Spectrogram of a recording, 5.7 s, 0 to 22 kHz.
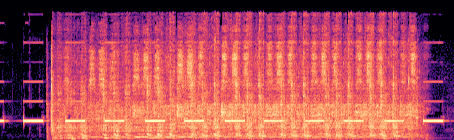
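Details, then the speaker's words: Mk1 Ford Fiesta Super Sport barn find, parked about 20 years: starter churns about two beats a second while an aftermarket Viper alarm chirps; never catches, no spark; they wonder if the immobiliser is cutting spark. "I wonder if it's cutting the spark, the immobiliser."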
